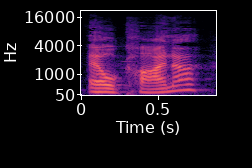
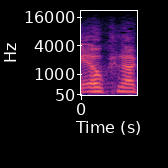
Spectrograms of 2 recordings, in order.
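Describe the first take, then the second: First: Elkanah said "EL-ky-nuh"; corrected pronunciation. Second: Elkanah said "EL-kuh-nuh"; mistaken pronunciation. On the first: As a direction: give the El of Elkanah weight, then a long "kai". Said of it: "you always put the emphasis on the L part". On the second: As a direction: say Elkanah with a weak "kuh" middle. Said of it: "that's the way I thought it was". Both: Shown as a demonstration.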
